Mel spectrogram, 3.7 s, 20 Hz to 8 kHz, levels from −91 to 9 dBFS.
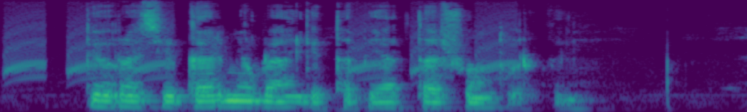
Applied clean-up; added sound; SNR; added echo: none; Alarm; 19 dB; none.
